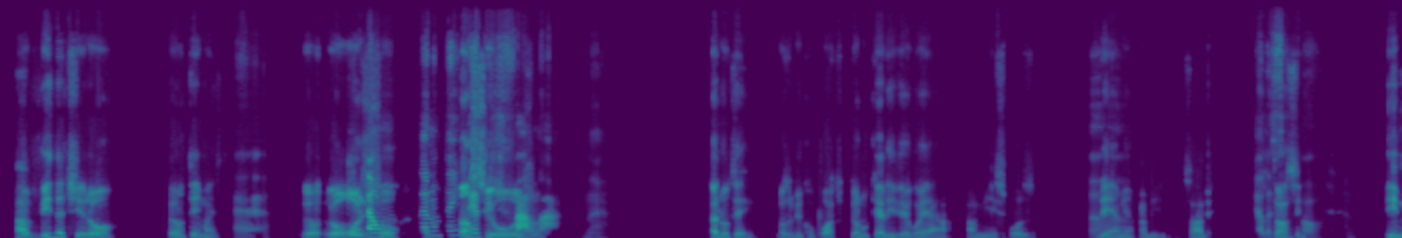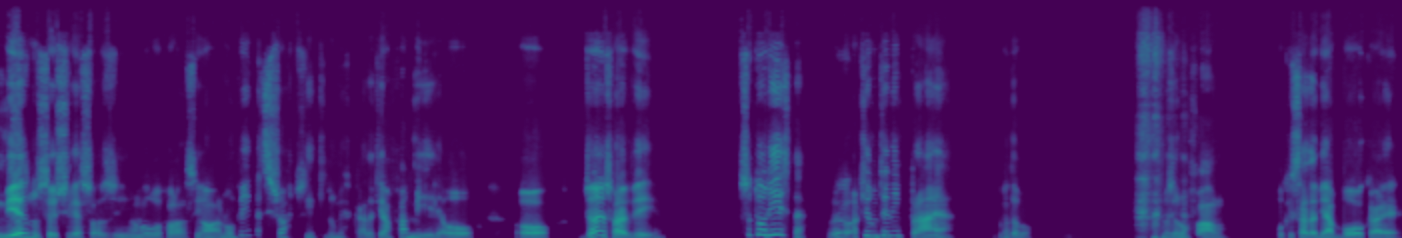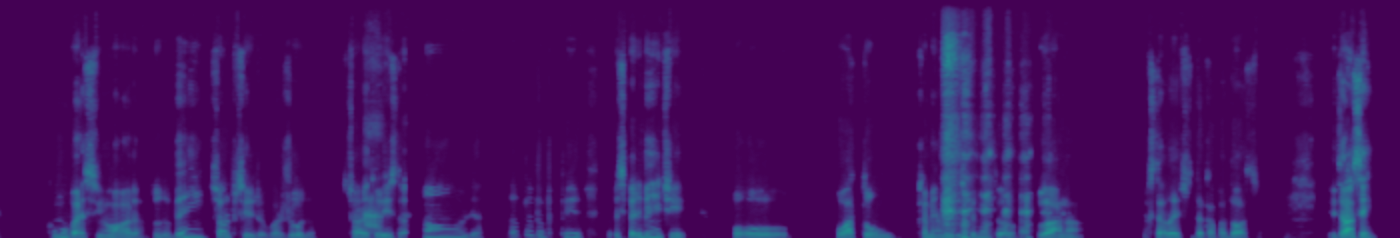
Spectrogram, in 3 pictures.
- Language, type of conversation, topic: Portuguese, advice, Como posso agir sem medo da desaprovação social?
- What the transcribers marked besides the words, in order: in English: "shortinho"; laugh; tapping; laugh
